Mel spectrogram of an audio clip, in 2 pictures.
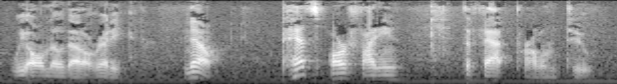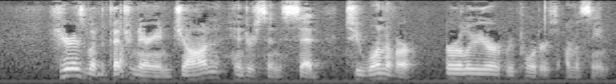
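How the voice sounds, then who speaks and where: A young man playing a news anchor in an amateur mock newscast, with a mock-serious, deadpan delivery. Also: fairly low pitch, a little hiss or hum, poor audio.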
